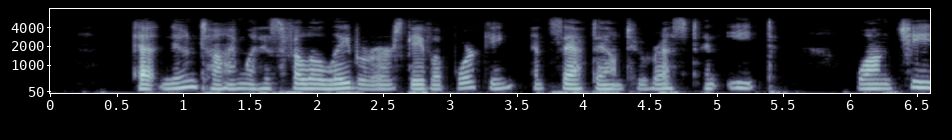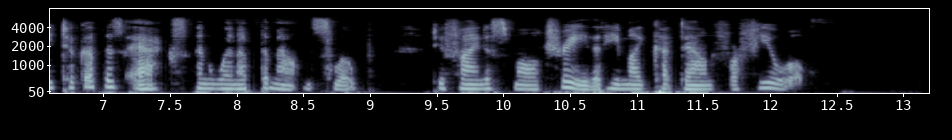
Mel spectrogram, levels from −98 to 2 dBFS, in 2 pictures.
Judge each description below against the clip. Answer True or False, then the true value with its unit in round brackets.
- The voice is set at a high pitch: False (165 Hz)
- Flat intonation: True (2.1 semitones)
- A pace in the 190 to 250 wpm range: False (175 wpm)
